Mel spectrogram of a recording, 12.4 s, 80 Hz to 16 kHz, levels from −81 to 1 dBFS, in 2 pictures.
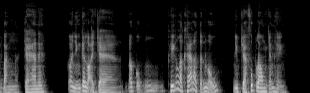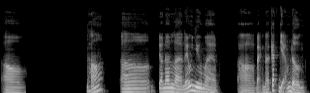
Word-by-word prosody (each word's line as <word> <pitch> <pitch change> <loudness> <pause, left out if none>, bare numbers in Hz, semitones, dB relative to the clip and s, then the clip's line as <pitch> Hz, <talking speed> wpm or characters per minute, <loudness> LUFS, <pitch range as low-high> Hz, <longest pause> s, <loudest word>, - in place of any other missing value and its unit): bằng 115 +2 -3
trà 125 0 +3
nè, 125 +1 +2 0.5
có 185 - -2
những 145 -3 +2
cái 175 - +5
loại 110 - +3
trà 100 -1 +1
nó 165 - -1
cũng 95 - -6 0.2
khiến 185 +6 +3
là - - +3
khá 185 - +2
là - - +2
tỉnh 155 - 0
ngủ 175 +5 0 0.3
như 140 - 0
trà - - +5
Phúc 195 -2 +1
Long 145 -2 +6
chẳng 135 +3 -2
hạn, 125 -3 -5 0.5
ờ. 105 0 -1 1.4
Đó, 190 +8 0 0.3
ờ, 135 - -4 0.7
cho 140 - 0
nên 150 +1 +4
là 120 -3 +2
nếu 150 +9 +3
như 165 -6 +5
mà, 110 -7 0 0.4
ờ, 95 -3 -4
bạn 105 +2 -6
đã 115 +1 -1
cắt 200 +7 0
giảm 150 +1 0
đường 100 -9 +2
130 Hz, 180 wpm, -25 LUFS, 105-160 Hz, 1.4 s, Long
